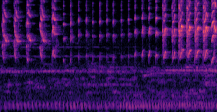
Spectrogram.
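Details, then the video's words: Ngekek song of a young balibu lovebird: rapid rattling chatter throughout, the pulses speeding up and growing brighter toward the end, over a low background rumble. "TERAPI SUARA LOVE BIRD BALIBU GACOR NGEKEK PANJANG"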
